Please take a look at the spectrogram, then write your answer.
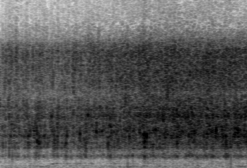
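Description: Steady, loud sizzling of curry leaves and green chillies dropped into hot oil, a dense crackling hiss that holds evenly throughout with no talking.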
